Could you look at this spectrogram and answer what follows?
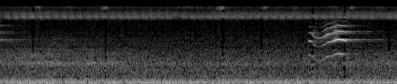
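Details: A female tawny owl (Strix aluco) calling at night gives one sharp, shrill "kewick" call near the end, over a steady low hum and faint background noise.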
